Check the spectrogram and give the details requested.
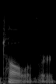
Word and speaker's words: Taliaferro: So, and I have met a relative that he still pronounces his name Tolliver.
